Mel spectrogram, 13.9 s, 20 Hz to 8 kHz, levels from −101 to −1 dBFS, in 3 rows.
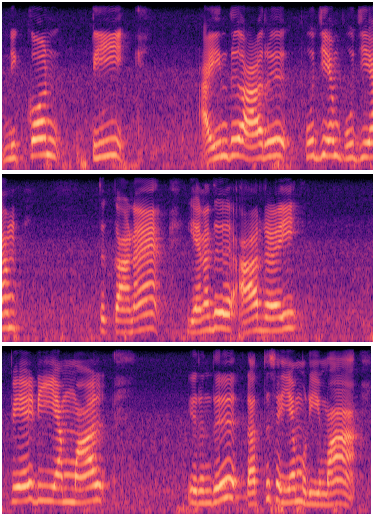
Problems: constant background noise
